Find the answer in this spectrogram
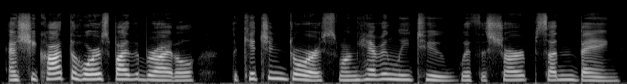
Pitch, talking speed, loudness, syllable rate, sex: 210 Hz, 180 wpm, -20 LUFS, 4.4 syllables/s, female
